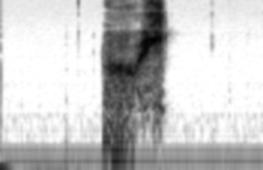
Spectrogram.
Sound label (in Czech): zvuk evokujici zestihleni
